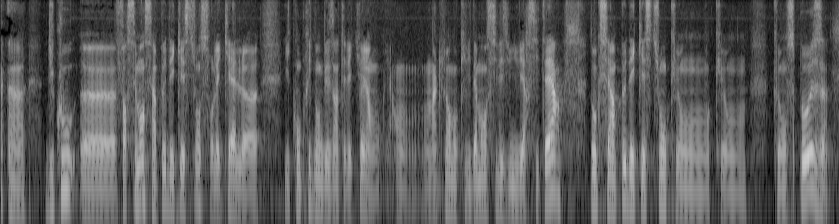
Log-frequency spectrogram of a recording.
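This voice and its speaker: Lively intonation marks this man's fairly low voice. He talks at a moderate pace with long, frequent pauses. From France and Italy. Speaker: sociologist; panelist. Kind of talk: panel discussion. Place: hall.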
